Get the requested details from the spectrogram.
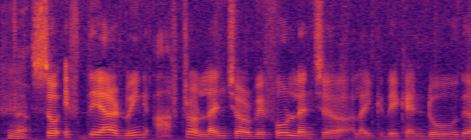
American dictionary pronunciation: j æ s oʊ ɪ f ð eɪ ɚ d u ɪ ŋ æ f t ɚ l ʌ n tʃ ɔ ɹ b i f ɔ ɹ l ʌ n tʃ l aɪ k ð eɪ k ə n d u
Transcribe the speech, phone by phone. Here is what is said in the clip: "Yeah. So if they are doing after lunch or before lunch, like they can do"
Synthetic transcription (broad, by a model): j s oʊ ɪ f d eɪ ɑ d u ɪ ŋ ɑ f t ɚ l ʌ n tʃ ɔ ɹ b i f ɔ ɹ l ʌ n tʃ l aɪ k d eɪ k ə n d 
